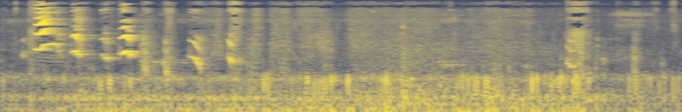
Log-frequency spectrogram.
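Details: Newborn Pomeranian puppies give a burst of high, thin squeaks and whines over the first two seconds, then only soft low rustling and shuffling remain.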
